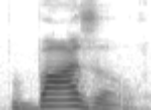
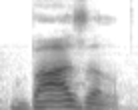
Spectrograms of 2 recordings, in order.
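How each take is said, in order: First: The word is said in a British accent. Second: The same.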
